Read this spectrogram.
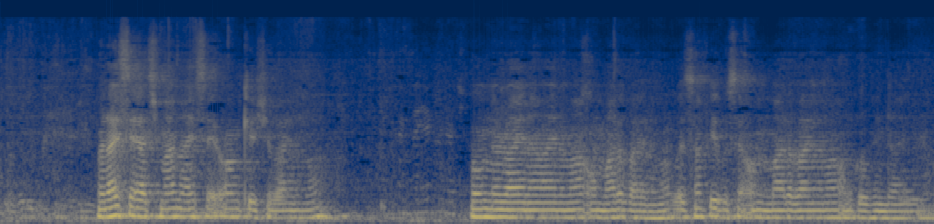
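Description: An elderly woman chants in long, drawn-out notes through a microphone.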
